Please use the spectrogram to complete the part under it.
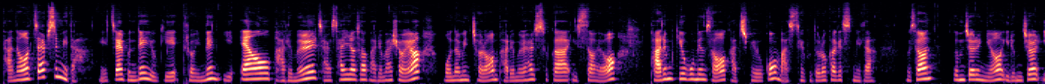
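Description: A woman teaching pronunciation as a host, explaining each sound patiently and demonstrating it slowly. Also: medium pitch. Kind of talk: pronunciation lesson.

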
